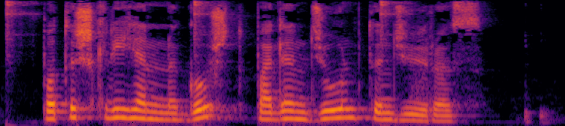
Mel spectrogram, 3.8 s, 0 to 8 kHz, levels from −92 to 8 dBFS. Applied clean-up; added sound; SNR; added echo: none; Tambourine; 18 dB; none.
